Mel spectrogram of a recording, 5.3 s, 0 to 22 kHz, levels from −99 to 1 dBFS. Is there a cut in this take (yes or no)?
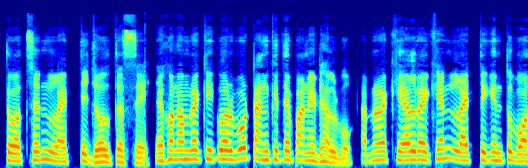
yes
